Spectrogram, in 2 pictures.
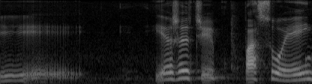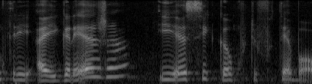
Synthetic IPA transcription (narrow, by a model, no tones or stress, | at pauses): ɪ | ɪ̰ɐʒẽnt͡ʃɪ̰pasoẽnt̪ɾɪʔɐiɡɾeʒɐ | ɪesɪkɐ̃pʊd͡ʒɪfu̥t̪ebɔ̰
